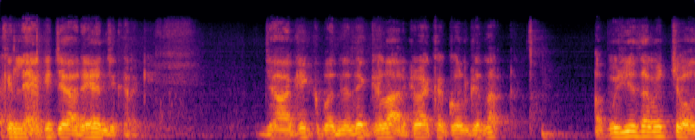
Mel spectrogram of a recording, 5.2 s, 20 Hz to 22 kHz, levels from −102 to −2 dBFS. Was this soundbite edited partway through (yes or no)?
no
